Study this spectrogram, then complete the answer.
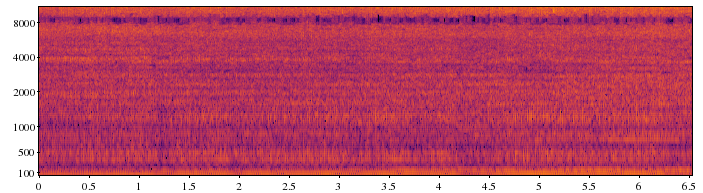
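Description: A Massey Ferguson 4708 tractor with an 85-horsepower, 4,400 cc turbo direct-injection engine idles close by, giving a loud, steady low drone with a faint mechanical clatter throughout.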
